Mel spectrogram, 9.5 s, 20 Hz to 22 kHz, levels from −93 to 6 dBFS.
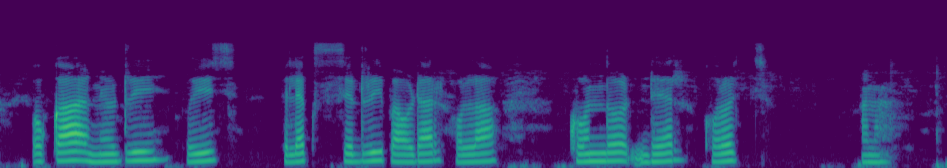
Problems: constant background noise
